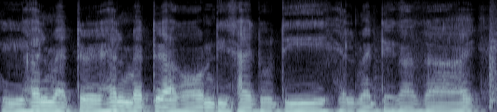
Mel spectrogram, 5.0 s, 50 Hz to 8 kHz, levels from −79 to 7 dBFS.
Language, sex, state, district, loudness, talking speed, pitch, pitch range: Chakma, male, Tripura, Unakoti, -17 LUFS, 130 wpm, 100 Hz, 100-105 Hz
